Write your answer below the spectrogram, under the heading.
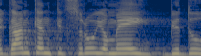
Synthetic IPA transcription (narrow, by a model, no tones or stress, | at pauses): iɡamkenkit͡sɾujomejbid̪u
